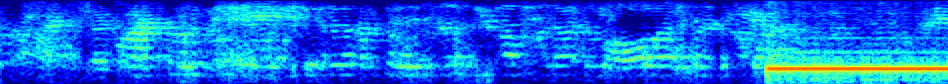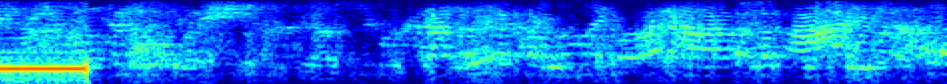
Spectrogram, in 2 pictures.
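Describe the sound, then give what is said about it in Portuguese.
People talk, then a loud, steady high-pitched telephone tone cuts in for about a second, the kind heard after a call is hung up, before the conversation resumes. “Por que que elas desligam o telefone?”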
